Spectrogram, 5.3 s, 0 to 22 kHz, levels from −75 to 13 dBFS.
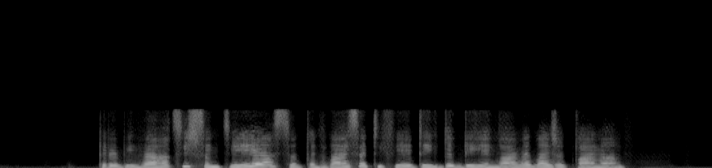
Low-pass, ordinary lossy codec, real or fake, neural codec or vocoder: none; none; fake; codec, 16 kHz, 0.5 kbps, FreqCodec, smaller model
